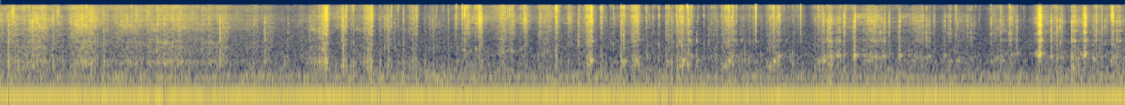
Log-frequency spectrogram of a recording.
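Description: Fingertips tap and press the tacky surface of a small, hollow sticky lint roller refill (an adhesive paper roll) held in the hands. The result is a dense run of quiet, bright crackling and crinkling ticks, like tiny sticky peels, with a few sharper snaps. A steady low hum runs underneath throughout.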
